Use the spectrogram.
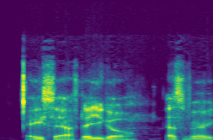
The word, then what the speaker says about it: Asaph: real quick for the people uh Christian producer ASF ASF there you go that's very catchy and like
